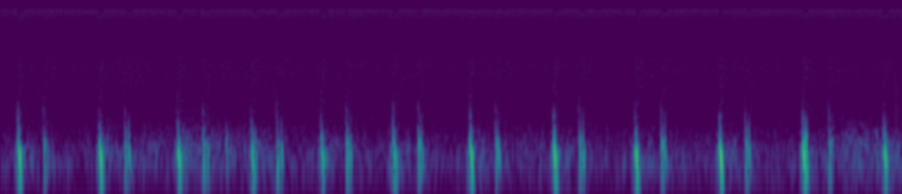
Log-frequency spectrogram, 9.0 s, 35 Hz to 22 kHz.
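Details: Steady, regular lub-dub heartbeat of an adult woman at about 75 beats a minute, a normal heart rhythm.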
